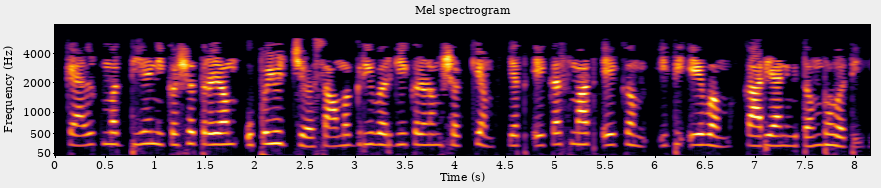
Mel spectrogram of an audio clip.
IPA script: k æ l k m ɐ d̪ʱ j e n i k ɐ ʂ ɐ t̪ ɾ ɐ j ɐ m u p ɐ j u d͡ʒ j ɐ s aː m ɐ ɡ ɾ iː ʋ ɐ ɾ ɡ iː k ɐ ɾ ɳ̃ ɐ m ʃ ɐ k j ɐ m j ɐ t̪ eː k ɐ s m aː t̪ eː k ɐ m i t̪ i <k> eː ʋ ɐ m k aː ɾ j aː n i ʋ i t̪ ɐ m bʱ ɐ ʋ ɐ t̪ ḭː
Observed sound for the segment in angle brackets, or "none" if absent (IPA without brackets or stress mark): ʔ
